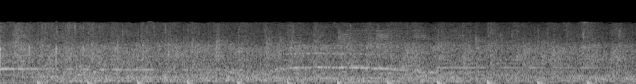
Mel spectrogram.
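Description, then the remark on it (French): Loud, sustained applause from a large crowd, dense clapping filling the whole stretch with a few faint voices and whistles mixed in; audience at a live broadcast of the Okapi Service magazine in Chikapa, capital of Kasaï province, Democratic Republic of the Congo. “Est-ce qu'on peut encore applaudir très fort?”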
